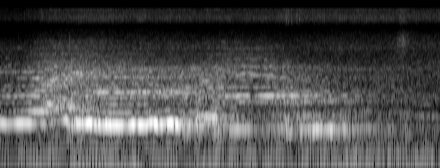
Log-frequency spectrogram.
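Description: A man's voice holding one long drawn-out chanted vowel, in the sing-song style of reading an Arabic text aloud and glossing it. The pitch steps slowly down and fades near the end.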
